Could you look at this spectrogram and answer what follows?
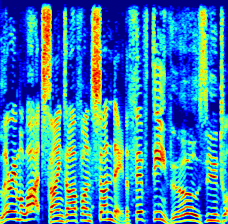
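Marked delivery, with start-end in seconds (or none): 2.6-3.4 bad, terrible broadcaster announcer voice. Retelling how another broadcaster signed off: terrible impression of Larry Malott. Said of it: "That's a terrible impression of Cooney and Malott".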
